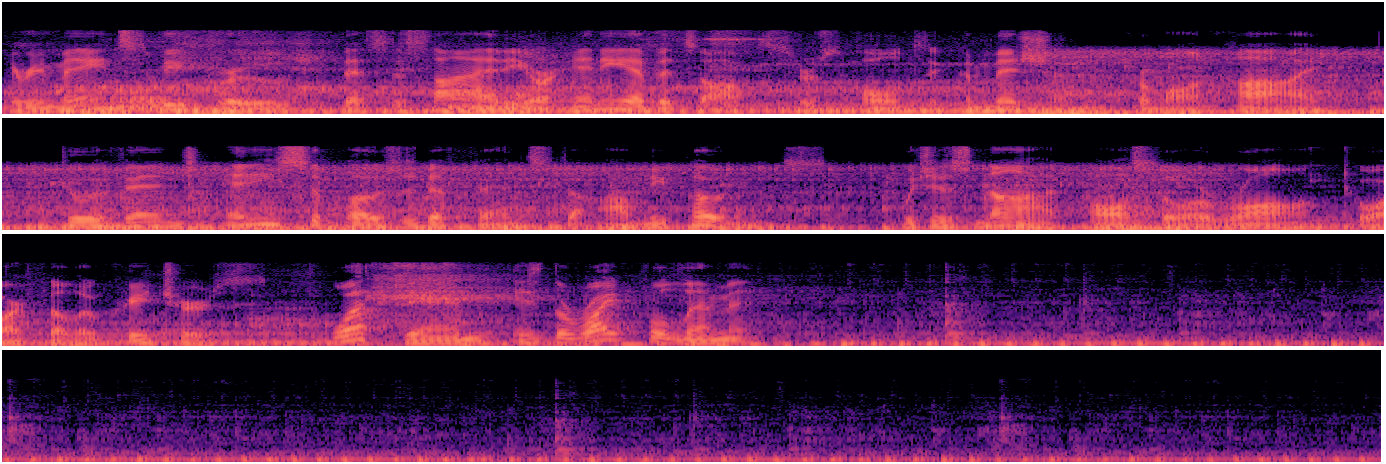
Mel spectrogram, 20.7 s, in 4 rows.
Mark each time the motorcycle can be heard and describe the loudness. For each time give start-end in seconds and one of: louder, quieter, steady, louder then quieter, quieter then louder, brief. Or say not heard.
0.0-20.6 quieter.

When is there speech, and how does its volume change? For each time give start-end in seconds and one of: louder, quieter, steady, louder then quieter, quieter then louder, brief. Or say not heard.
0.0-13.2 steady.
